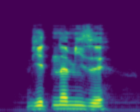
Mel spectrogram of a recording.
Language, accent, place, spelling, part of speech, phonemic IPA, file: French, France, Lyon, vietnamiser, verb, /vjɛt.na.mi.ze/, LL-Q150 (fra)-vietnamiser.wav
- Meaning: to Vietnamize (make (more) Vietnamese)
